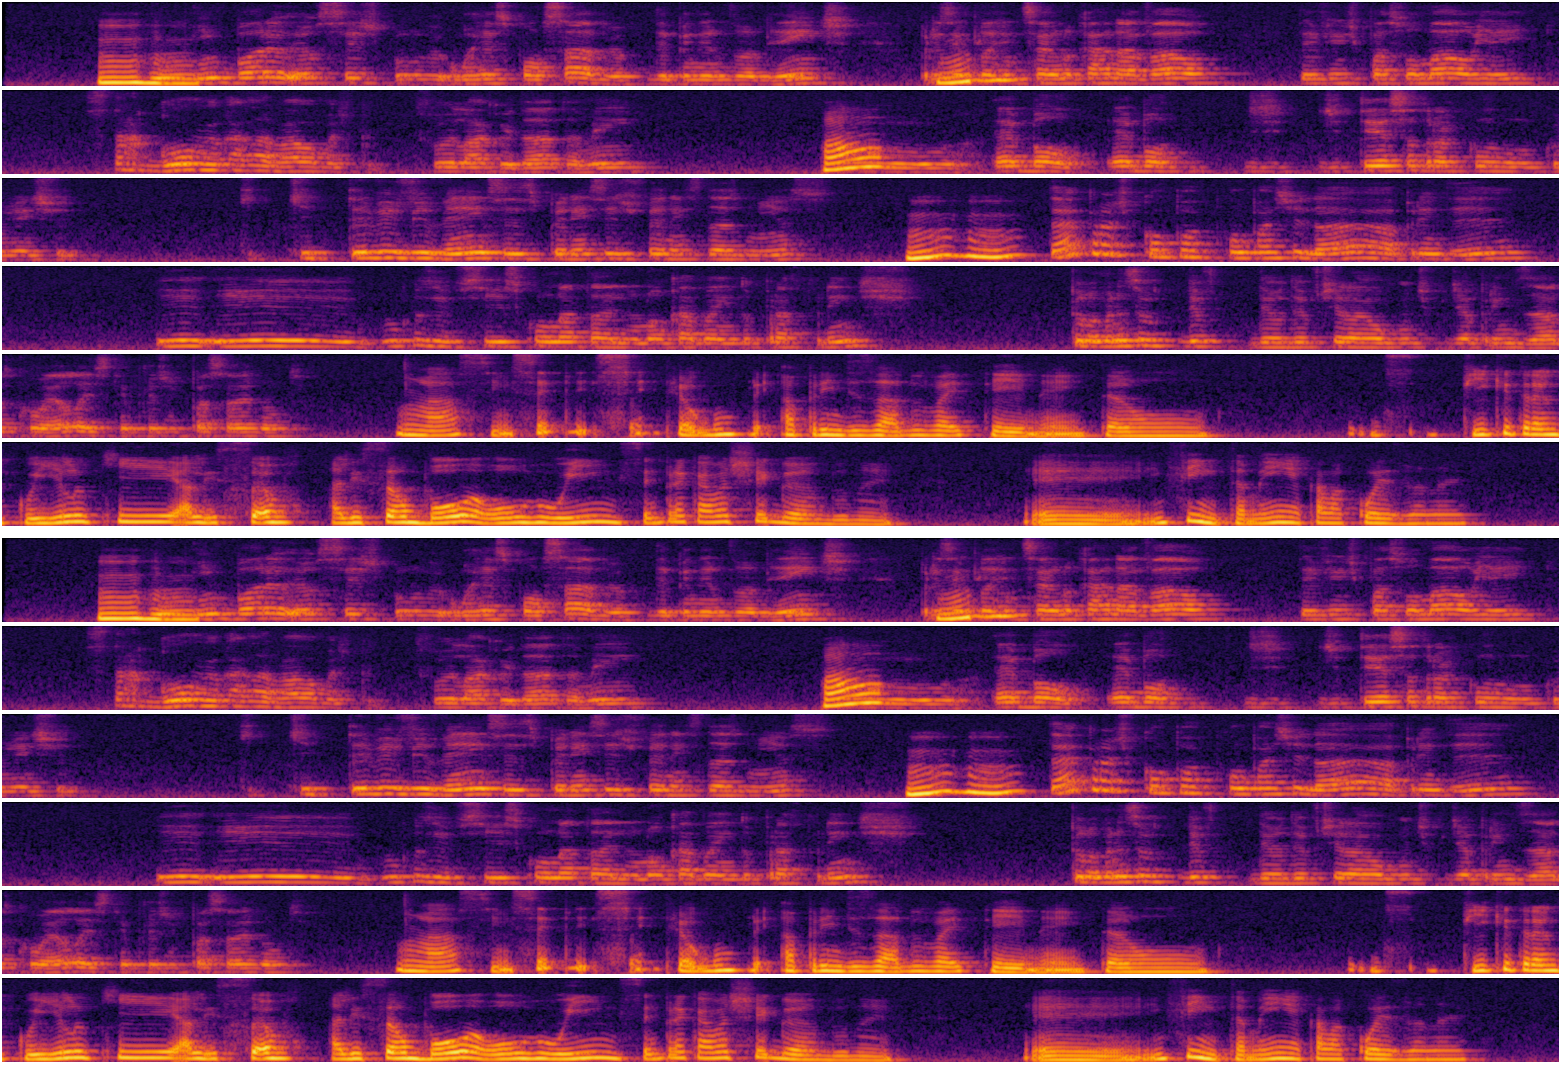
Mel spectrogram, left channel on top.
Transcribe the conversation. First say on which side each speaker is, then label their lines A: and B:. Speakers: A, on the right; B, on the right.
A: Uhum,
B: em- embora eu seja, tipo, o responsável, dependendo do ambiente. Por exemplo,
A: uhum,
B: a gente saiu no carnaval, teve gente que passou mal, e aí estragou meu carnaval, mas tipo, fui lá cuidar também.
A: pá,
B: O, é bom, é bom de, de ter essa troca com, com gente que, que teve vivências, experiências diferentes das minhas,
A: uhum.
B: até para compartilhar, aprender. E, e, inclusive, se isso com o Natália não acaba indo para frente, pelo menos eu devo, eu devo tirar algum tipo de aprendizado com ela esse tempo que a gente passar junto.
A: Ah, sim, sempre, sempre algum pre- aprendizado vai ter, né? Então, s- fique tranquilo que a lição, <laughs> a lição boa ou ruim sempre acaba chegando, né? É, enfim, também é aquela coisa, né?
